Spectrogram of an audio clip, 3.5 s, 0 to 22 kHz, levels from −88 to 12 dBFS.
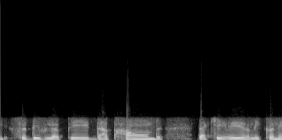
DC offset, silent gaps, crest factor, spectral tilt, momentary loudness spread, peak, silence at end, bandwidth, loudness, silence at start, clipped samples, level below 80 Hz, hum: under 0.1%; none; 14 dB; -11 dB/octave; 6 LU; 0 dBFS; 0 s; 3.7 kHz; -16 LUFS; 0 s; under 0.1%; -70 dBFS; none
